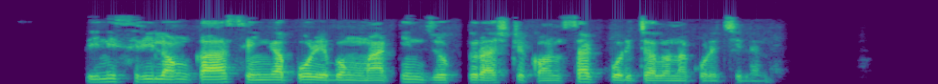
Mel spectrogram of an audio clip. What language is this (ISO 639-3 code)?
ben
